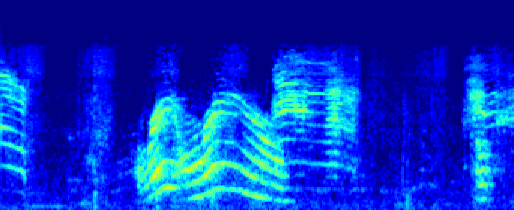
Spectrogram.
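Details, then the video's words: Pet cat talking when its owner comes home: a drawn-out wavering meow that rises and falls, then shorter meows, with the owner chatting back between calls. "talking when I come Home"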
